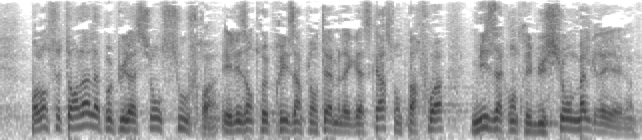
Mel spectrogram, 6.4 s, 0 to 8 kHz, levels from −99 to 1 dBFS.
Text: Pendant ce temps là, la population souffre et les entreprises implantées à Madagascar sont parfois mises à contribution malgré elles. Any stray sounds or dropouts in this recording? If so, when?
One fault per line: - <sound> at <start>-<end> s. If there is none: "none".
none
